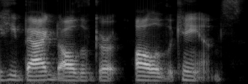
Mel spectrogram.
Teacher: And when you say bagged all, it sounds like doll.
